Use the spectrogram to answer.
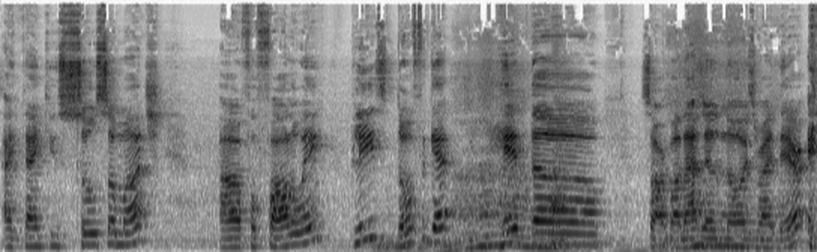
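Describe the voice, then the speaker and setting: A man runs a casual cooking vlog from his home kitchen, speaking to his viewers at an unhurried, drawn-out pace. He talks to them directly and keeps checking in with them. The room rings with echo, and a faint hum of background noise sits underneath. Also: fairly high pitch. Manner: chatty, addresses viewers directly, often tags "all right?". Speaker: cooking channel host. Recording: echoey room.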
